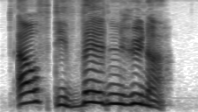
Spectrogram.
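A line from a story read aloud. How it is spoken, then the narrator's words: Said loudly. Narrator (German): sagte Sprotte laut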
